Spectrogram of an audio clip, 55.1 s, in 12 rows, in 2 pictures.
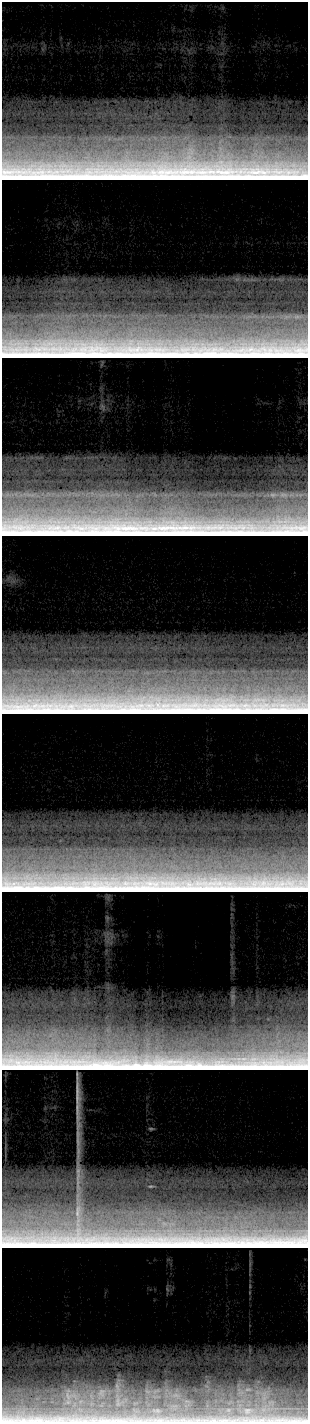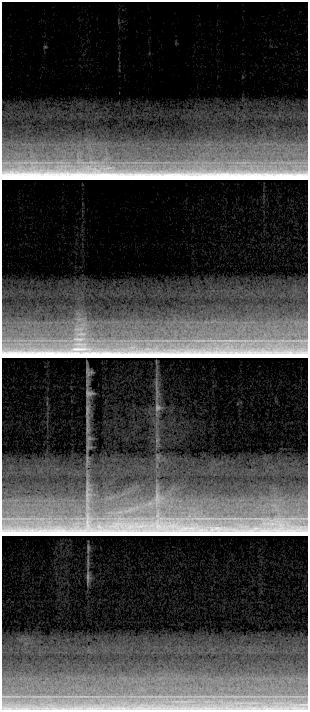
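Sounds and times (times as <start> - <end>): train cabin rumble: 0.0 - 55.0.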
